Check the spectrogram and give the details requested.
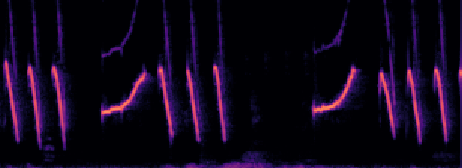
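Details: Female Oriental magpie-robin, kept to stimulate and train male birds, gives sharp whistles that sweep steeply downward in quick groups of three, alternating with longer rising whistled notes. Faint low rumbling is heard in the pauses.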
